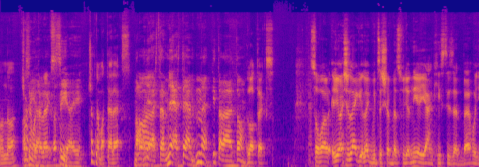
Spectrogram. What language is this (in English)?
Hungarian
